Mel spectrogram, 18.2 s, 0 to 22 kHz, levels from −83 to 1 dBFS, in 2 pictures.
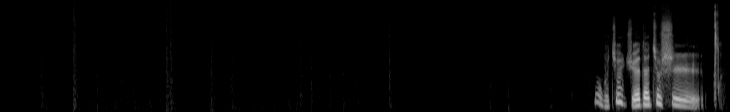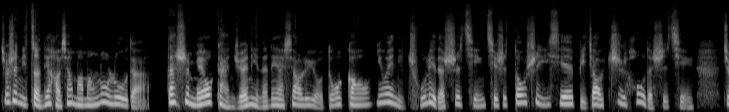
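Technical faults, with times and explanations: No technical faults can be heard in this speech recording. There is nothing to list against any point in the audio.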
